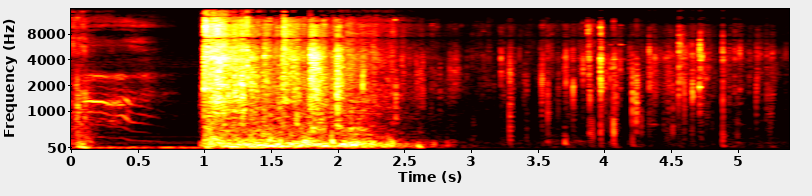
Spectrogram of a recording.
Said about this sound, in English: The grenade landed. Just before it exploded, one of the Germans got a shot off. A single bullet struck the British colonel in the chest and he slumped to the ground.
